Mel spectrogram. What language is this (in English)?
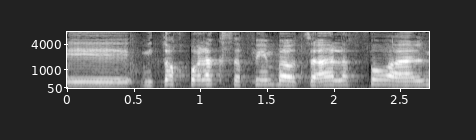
Hebrew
